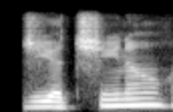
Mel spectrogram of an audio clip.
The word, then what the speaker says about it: Giacchino: This was directed by Michael Giacchino. I think that's how you say his name. – Yep, and, you got it.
